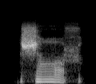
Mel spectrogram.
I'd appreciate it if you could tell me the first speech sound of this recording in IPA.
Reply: ʃ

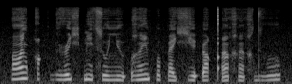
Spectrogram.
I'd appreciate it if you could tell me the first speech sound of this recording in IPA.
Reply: ɑ̃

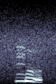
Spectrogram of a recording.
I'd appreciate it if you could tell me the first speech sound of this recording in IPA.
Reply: m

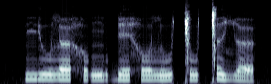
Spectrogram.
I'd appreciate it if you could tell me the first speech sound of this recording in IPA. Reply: nʲ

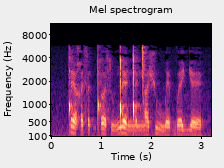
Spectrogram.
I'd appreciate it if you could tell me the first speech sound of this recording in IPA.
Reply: ǃ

